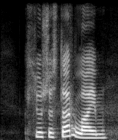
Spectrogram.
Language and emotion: Russian, neutral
